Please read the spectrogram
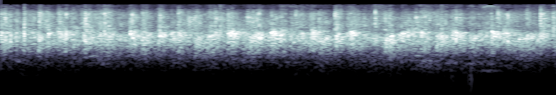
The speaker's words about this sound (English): Hey, give them a round of applause.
